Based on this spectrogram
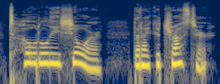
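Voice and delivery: ordinary delivery, nothing marked

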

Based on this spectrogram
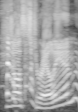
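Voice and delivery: real surprise. Real, not acted. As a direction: genuinely caught off guard, drawing it out. Learns [name] isn't British.

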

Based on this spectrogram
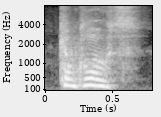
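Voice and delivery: high, loud scared call; frightened cry. Acted. DM voices woman behind door.

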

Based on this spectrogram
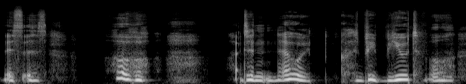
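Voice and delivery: breathy whisper, slow, voice catching; breathless wonder, words caught in the throat; catching breath. Acted. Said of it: "sounds catching in the back of his throat".

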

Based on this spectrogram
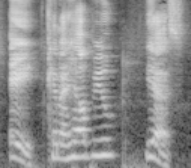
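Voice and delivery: usual speaking voice

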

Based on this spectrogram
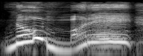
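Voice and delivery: very high, loud, incredulous yell; mock outrage. Ticket seller told kids have no money, mock outraged yell. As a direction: explode in comic disbelief. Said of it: "Instantly loses it".

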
